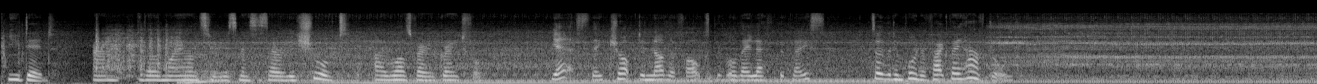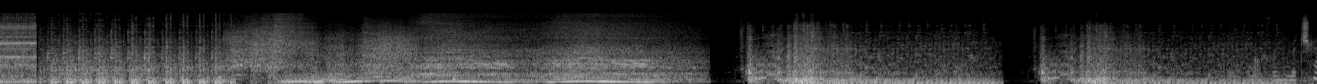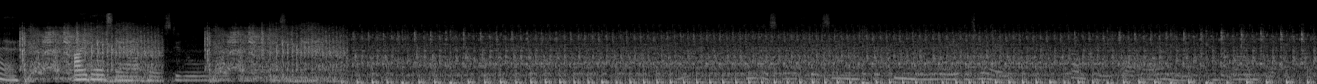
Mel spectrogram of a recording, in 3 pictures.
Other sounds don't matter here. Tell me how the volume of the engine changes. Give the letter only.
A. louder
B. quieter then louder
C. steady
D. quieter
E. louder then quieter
D.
